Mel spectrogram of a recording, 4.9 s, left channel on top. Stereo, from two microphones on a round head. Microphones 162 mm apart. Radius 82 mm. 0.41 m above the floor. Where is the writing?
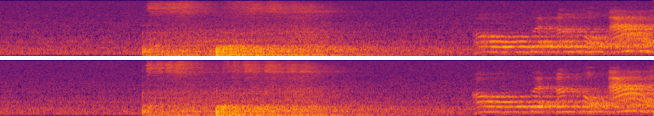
80° right, 5 m.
